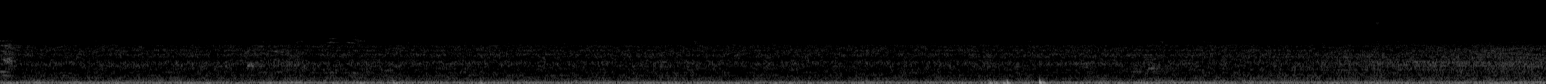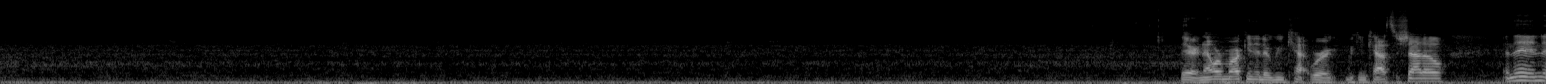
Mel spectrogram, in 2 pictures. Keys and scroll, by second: 7.8-8.6 typing, 12.2-16.3 typing, 18.7-24.0 typing.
